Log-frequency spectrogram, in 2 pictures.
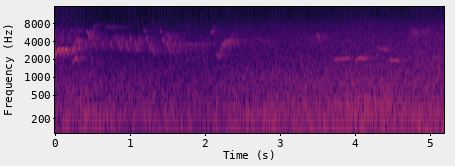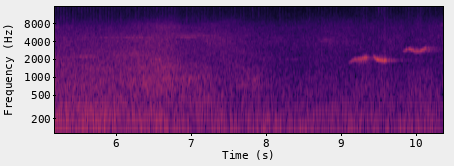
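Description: Small birds chirping in short, quick notes now and then over a steady outdoor background hiss, which swells a little in the middle.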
